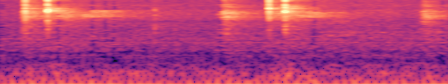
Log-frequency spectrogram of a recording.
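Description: Faint computer mouse clicks in two quick pairs, one right at the start and one about one and a half seconds in, over a low steady hum.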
